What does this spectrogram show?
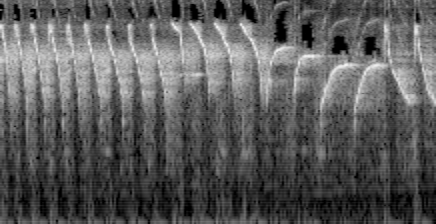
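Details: Canary singing isian, a filler song used for birds reluctant to sing: a string of quick descending whistled slurs, about four per second, changing to slower, looping upward and downward swoops.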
